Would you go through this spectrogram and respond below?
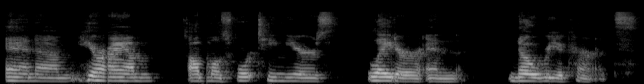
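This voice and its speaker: A middle-aged woman on a video call from home, speaking haltingly and searching for words. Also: low voice, flat delivery, darkish tone. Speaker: patient sharing her story. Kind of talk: emotional interview answers. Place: home room. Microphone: video call webcam. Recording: roomy webcam sound.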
